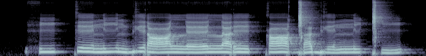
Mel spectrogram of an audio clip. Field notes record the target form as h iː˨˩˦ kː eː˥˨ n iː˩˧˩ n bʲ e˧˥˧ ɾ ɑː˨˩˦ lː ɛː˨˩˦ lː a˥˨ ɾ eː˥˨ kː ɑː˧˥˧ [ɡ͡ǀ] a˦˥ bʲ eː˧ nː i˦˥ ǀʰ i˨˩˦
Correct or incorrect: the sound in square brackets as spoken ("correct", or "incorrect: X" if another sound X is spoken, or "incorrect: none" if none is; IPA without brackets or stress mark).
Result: correct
